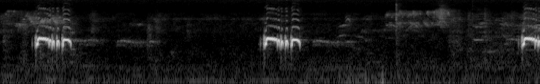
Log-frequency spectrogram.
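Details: Female zebra dove calling to lure a male: three mid-pitched coo phrases roughly every three and a half seconds, each opening with a rising note and breaking into a quick rolling burst of soft trilled coos, with quiet low hum between.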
